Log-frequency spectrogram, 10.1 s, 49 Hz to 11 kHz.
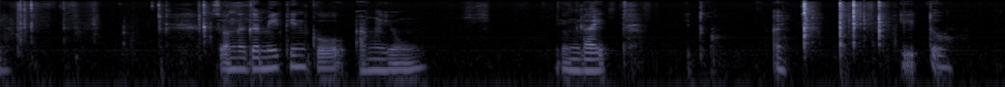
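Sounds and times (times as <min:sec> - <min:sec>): makeup palette clicks and taps: 0:08.0 - 0:08.9.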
